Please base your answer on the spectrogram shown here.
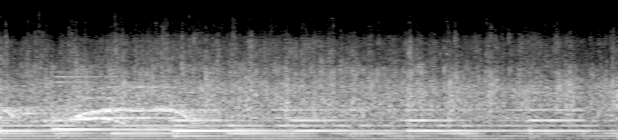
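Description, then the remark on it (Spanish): An audience applauds in a steady, dense wash of clapping that holds for several seconds, with sustained keyboard-like musical tones running underneath. “Fuerte el aplauso del Señor ahí por él.”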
